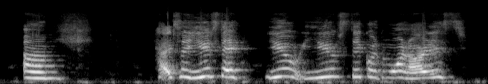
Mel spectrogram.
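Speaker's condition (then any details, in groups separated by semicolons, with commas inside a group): Cerebral palsy; spastic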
